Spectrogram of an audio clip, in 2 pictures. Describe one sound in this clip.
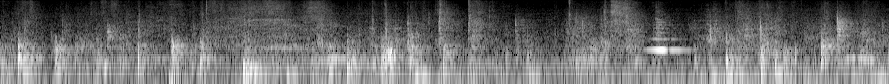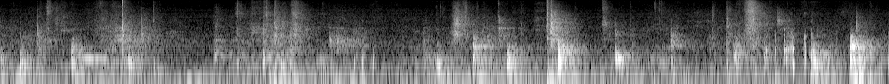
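A young woman speaks calmly through a microphone in a large hall.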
